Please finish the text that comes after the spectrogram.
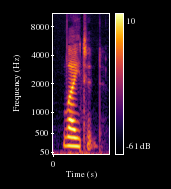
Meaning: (verb) simple past and past participle of light; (adjective) Filled with light; illuminated
- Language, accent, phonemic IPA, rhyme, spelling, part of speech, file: English, US, /ˈlaɪtəd/, -aɪtəd, lighted, verb / adjective, En-us-lighted.ogg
